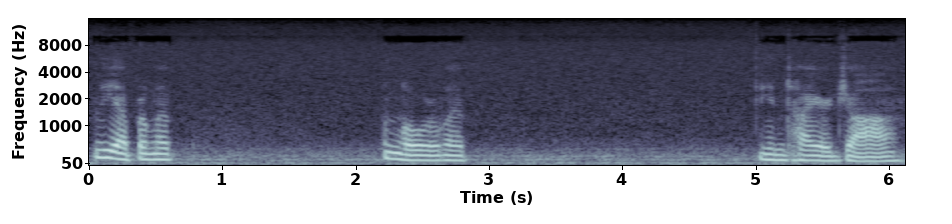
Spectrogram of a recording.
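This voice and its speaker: Man, meditation guide, slow delivery, gentle short phrases with pauses, slightly muffled lo-fi recording. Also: mid-range voice. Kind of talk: guided meditation, Yoga Nidra. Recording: dull lo-fi audio with background noise.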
